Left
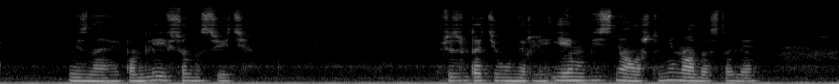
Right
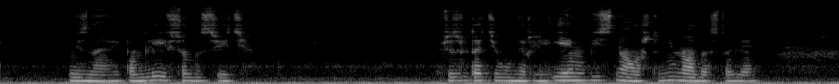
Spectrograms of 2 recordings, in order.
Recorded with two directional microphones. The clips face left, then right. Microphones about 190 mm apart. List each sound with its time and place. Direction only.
0.7 s speech: 15° left (ahead or behind)
4.6 s speech: 15° left (ahead or behind)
